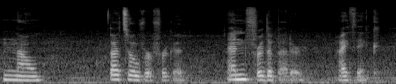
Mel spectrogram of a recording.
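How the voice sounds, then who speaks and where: An actress plays a young woman in an audio drama who talks softly, with a dry, self-mocking edge. Her pitch sits at a middling height. A faint hiss of noise runs under her lines. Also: little pitch movement, normal speed, lightly acted, low-quality recording. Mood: subdued. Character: Zoe, young woman working through grief.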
